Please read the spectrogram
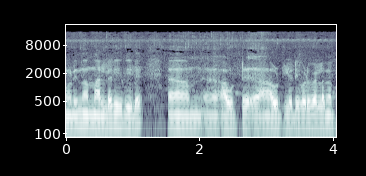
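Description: Speech only: a voice talking, with a brief pause about a second in.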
